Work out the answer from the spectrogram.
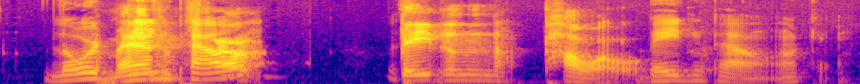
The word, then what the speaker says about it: Baden-Powell: manpower they didn't Powell Baden Powell okay he actually pronounced his baton pole but that sounds kind of weird and he was the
